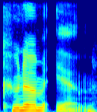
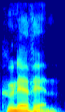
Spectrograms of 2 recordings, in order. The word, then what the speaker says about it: Cynefin: Which is pronounced, and let's get this right up front, Cynefin. Cynefin.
